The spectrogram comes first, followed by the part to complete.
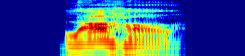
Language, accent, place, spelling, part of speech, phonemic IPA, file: German, Germany, Berlin, Lahar, noun, /ˈlaːhaʁ/, De-Lahar.ogg
- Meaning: lahar (volcanic mudflow)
